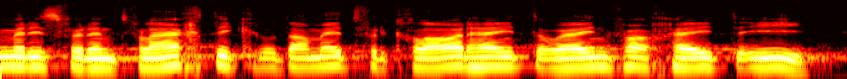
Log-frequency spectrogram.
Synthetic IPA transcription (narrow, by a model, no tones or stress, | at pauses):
məɾisføɾɛntflæχtɪkʊd̥ɑmɪtfʏɾkʰlɑːɾɦɛɪtʊɛɪnfɑχhɛɪtiː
